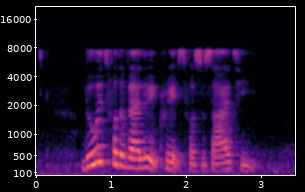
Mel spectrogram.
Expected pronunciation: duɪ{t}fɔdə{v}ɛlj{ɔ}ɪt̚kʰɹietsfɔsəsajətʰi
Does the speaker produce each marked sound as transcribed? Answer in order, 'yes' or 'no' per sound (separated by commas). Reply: yes, yes, no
